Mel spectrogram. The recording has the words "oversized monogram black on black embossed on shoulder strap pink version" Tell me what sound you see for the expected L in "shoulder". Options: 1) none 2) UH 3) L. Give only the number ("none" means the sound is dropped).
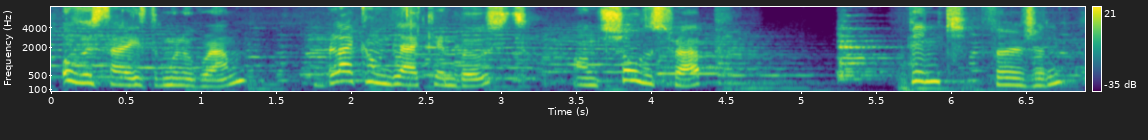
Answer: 3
